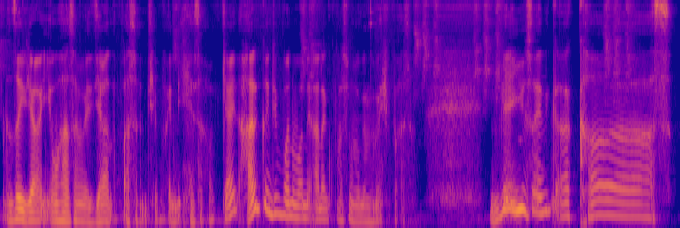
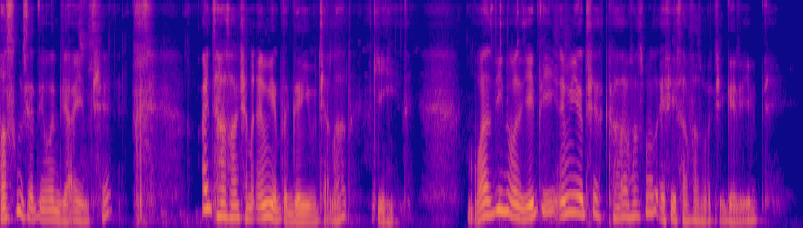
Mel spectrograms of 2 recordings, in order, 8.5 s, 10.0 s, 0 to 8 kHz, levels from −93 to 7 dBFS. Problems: constant background noise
